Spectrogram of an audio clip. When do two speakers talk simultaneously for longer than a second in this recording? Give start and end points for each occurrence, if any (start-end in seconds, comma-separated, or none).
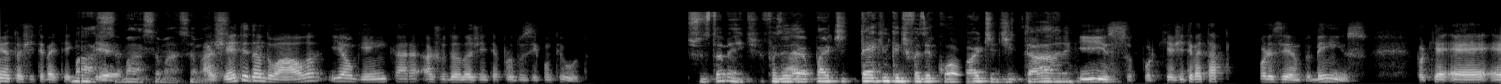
none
